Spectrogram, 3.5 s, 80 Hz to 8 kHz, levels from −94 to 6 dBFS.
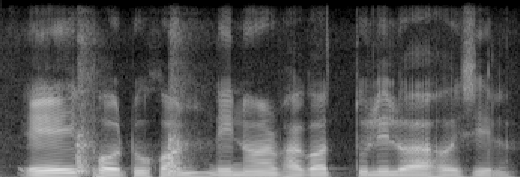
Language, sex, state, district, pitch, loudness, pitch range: Assamese, male, Assam, Sonitpur, 120 Hz, -17 LUFS, 115-125 Hz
